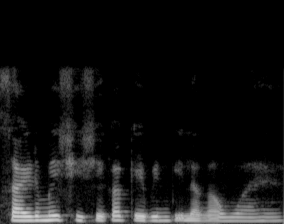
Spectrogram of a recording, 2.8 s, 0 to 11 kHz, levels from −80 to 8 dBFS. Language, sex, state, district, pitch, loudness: Hindi, female, Haryana, Charkhi Dadri, 175 Hz, -17 LUFS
